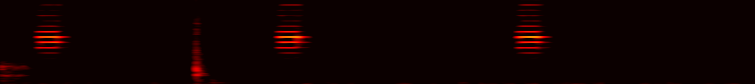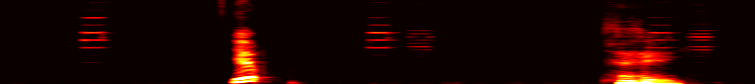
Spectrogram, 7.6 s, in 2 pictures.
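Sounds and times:
low hum: 0.0s - 7.5s
electronic bing bong beep tones: 0.2s - 0.4s, 1.4s - 1.6s, 2.6s - 2.8s, 5.6s - 6.0s, 7.1s - 7.4s
speech: 4.9s - 5.3s, 6.8s - 7.4s.

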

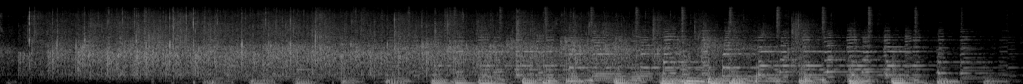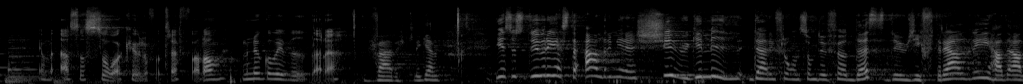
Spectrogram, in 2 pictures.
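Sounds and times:
audience applause: 0.0s - 8.8s
speech: 11.3s - 20.4s.

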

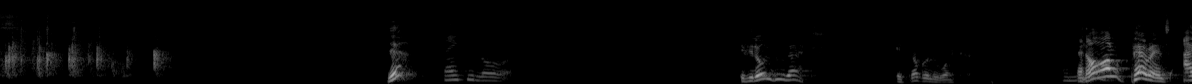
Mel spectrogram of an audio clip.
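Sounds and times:
audience clapping: 0.0s - 1.8s
speech: 3.9s - 5.2s, 7.4s - 8.3s, 9.0s - 9.7s, 10.6s - 11.9s.

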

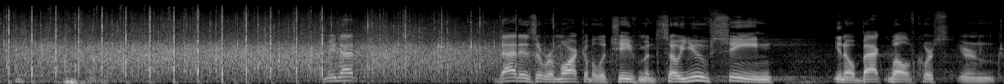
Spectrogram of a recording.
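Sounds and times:
audience applause: 0.0s - 5.6s
speech: 3.3s - 3.8s, 5.0s - 7.8s, 8.4s - 10.0s.

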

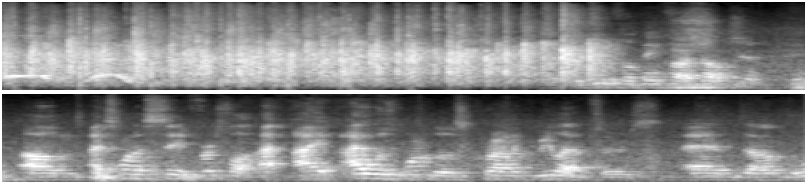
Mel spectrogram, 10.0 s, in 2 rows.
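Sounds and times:
audience applause: 0.0s - 3.9s
speech: 4.0s - 10.0s.

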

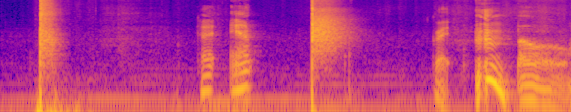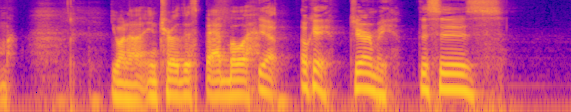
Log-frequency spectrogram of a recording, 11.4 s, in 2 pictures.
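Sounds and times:
hand slap: 0.3s - 0.8s, 3.1s - 3.7s
speech: 2.0s - 2.6s, 4.4s - 5.9s, 6.8s - 10.8s.

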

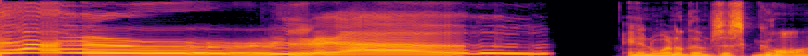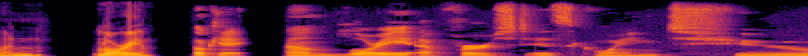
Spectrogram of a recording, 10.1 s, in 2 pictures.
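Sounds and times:
voice imitating a horrible burning scream: 0.0s - 3.5s
speech: 3.9s - 10.0s.

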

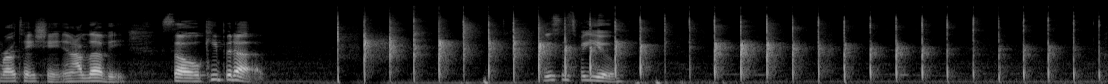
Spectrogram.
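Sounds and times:
speech: 0.0s - 2.8s, 5.4s - 6.3s
applause: 3.4s - 10.8s.

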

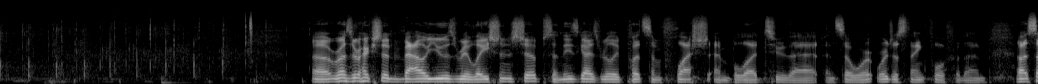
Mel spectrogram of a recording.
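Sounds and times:
audience applause: 0.0s - 4.1s
speech: 3.1s - 10.3s.

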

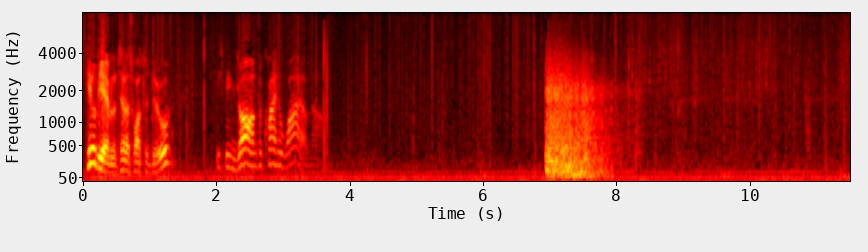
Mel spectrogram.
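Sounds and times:
speech: 0.0s - 3.6s
shell fire explosions directed at the hill: 6.9s - 8.4s.

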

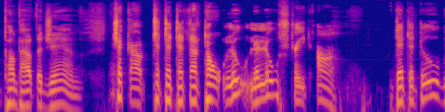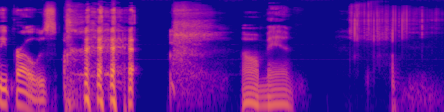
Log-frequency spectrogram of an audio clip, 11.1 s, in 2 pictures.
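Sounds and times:
speech: 0.0s - 4.3s, 4.9s - 8.0s, 8.6s - 9.3s
laughter: 6.4s - 7.3s
vinyl record crackle: 9.9s - 11.1s.

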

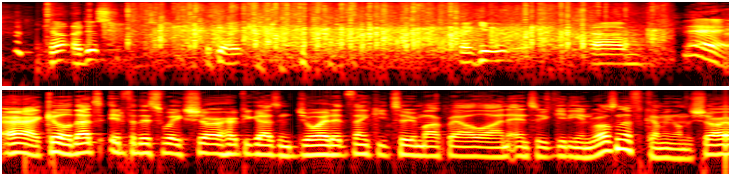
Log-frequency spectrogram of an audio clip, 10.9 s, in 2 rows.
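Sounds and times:
speech: 0.4s - 2.5s, 3.4s - 10.9s
applause: 0.4s - 5.1s.

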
